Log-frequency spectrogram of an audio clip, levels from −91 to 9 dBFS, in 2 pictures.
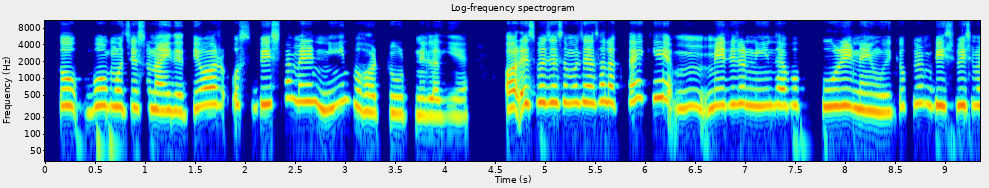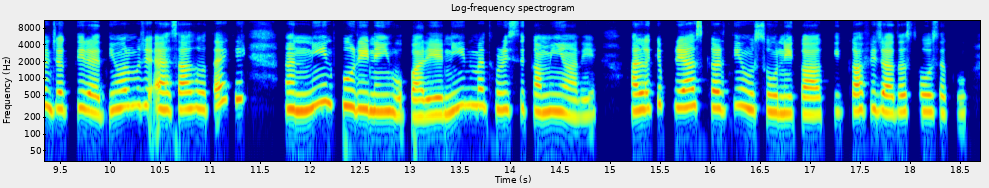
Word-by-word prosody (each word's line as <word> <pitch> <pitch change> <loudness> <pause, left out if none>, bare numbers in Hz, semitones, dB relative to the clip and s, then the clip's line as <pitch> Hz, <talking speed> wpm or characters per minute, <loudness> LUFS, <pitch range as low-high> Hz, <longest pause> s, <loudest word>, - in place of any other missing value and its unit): तो 325 0 +4 0.2
वो 320 +6 +2
मुझे 310 -2 -1
सुनाई 280 -3 +1
देती 255 +2 -3
है - - -1
और 345 0 +4
उस 345 - -6
बीच 350 +1 +1
ना 450 - -1
मेरी 390 0 +2
नींद 330 +9 -3
बहुत 255 -6 -1
टूटने 230 -2 -5
लगी 215 0 -4
है। 210 +1 -9 0.4
और 305 +1 +7
इस 355 - +2
वजह 370 0 +3
से 375 0 -3
मुझे 370 +1 0
ऐसा 365 +2 +1
लगता 370 0 0
है 435 - 0
कि 450 0 +1
उम, 290 -1 -4
मेरी 335 +2 +1
जो 355 - +1
नींद 325 0 -1
है 330 - +3
वो 330 +1 -4 0.2
पूरी 320 +1 +4
नहीं 280 -3 +2
हुई 250 0 -2
क्योंकि 320 +6 -9
मैं 360 -2 -4
बीच-बीच 330 0 +1
में 325 -2 0
जगती 285 +1 -1
रहती 255 -2 0
हूँ 290 +2 +1
और 310 - 0
मुझे 330 0 -5
एहसास 275 0 +2
होता 285 +2 -1
है 370 - +2
कि 430 - +1 0.4
अ, 280 - +4
नींद 310 +8 +2
पूरी 305 -4 +3
नहीं 260 0 +2
हो 230 -3 -1
पा 210 -1 +3
रही 215 +2 +2
है 225 - +3
नींद 280 +8 -2
में 325 - 0
थोड़ी-सी 280 -1 -4
कमी 255 0 +1
आ 220 -2 -2
रही 205 0 -8
है। 230 - -12 0.4
हालाँकि, 280 +5 +3
प्रयास 315 -1 +2
करती 295 +2 +2
हूँ 300 -4 0
सोने 250 -3 -1
का 230 -1 +2
कि 230 +3 -14
काफ़ी 275 +2 +2
ज़्यादा 250 -2 +2
सो 255 0 -2
सकूँ। 235 -1 -10
290 Hz, 235 wpm, -22 LUFS, 255-330 Hz, 0.4 s, और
